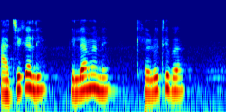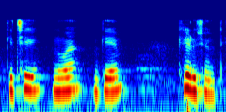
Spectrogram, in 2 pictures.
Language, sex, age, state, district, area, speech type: Odia, female, 18-30, Odisha, Jajpur, rural, spontaneous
